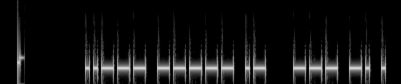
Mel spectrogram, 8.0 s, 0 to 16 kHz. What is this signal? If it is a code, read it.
Morse code, heard as a keyed tone, about 15 wpm, 700 Hz. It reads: 20A ONE
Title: Field Day Exchanges Encore - 15wpm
